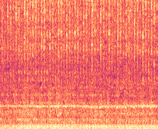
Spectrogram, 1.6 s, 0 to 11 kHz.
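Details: 1990 Geo Metro 1.0L three-cylinder, almost 22 years old, cold start: steady, even putter at idle with a faint high whine on top, no knocks or misses; engine runs perfectly, normal idle.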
